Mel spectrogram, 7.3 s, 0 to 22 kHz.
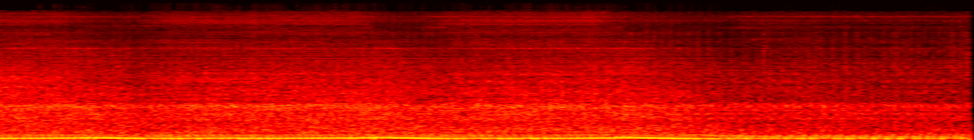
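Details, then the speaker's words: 1964 VW Beetle, air-cooled, sat since late 1980s, first start on fuel poured into the carburetor: revs surging up and down with uneven, lumpy beat, water spraying out; running rough after long storage. "Oh yeah, there we go."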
